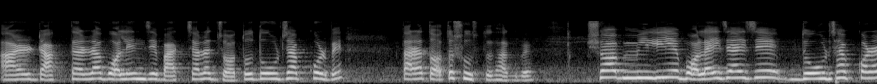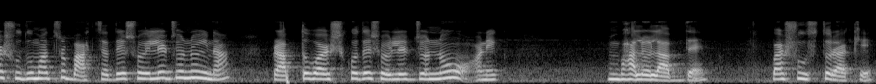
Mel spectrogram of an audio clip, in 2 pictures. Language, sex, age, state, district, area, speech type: Bengali, female, 18-30, West Bengal, Kolkata, urban, spontaneous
